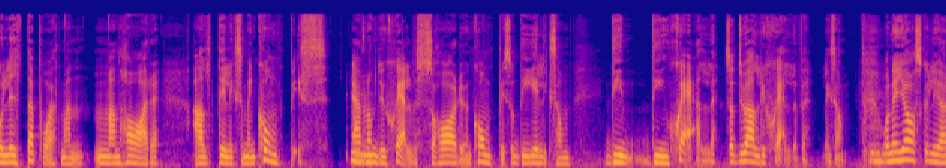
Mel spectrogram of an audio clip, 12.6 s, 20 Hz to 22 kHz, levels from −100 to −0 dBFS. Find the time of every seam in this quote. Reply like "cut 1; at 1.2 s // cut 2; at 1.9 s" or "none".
cut 1; at 9.6 s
